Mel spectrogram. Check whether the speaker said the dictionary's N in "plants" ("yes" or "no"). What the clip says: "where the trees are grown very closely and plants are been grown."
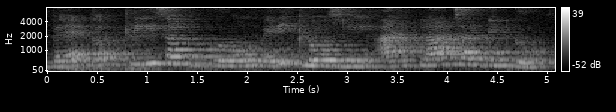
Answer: no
